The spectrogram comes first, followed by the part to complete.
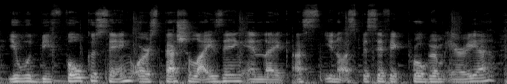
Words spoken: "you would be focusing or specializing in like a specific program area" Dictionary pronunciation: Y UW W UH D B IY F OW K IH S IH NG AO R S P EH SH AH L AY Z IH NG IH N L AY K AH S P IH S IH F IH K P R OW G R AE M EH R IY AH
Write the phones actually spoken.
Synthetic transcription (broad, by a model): Y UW W UH D B IY F OW K IH S IH NG AO R S P EH SH AH L AY Z IH NG IH N L AY K AH S P IH S IH F IH K P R OW G R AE M EH R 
